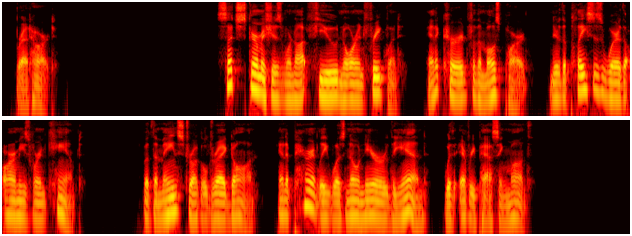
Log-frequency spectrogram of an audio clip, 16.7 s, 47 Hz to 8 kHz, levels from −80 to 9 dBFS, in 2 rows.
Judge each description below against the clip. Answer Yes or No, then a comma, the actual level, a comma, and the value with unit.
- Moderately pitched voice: No, low, 110 Hz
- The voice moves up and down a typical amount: Yes, average, 3.9 semitones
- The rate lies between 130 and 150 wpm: Yes, average, 145 wpm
